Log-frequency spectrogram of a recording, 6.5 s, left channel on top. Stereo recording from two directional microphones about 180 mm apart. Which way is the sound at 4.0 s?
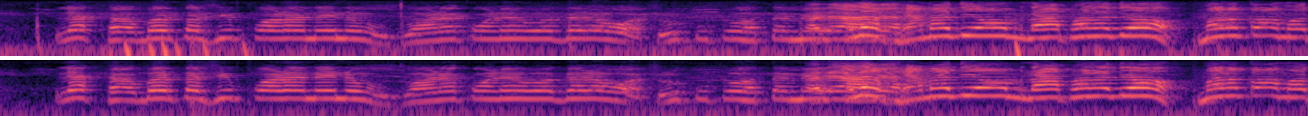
40° right (ahead or behind).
